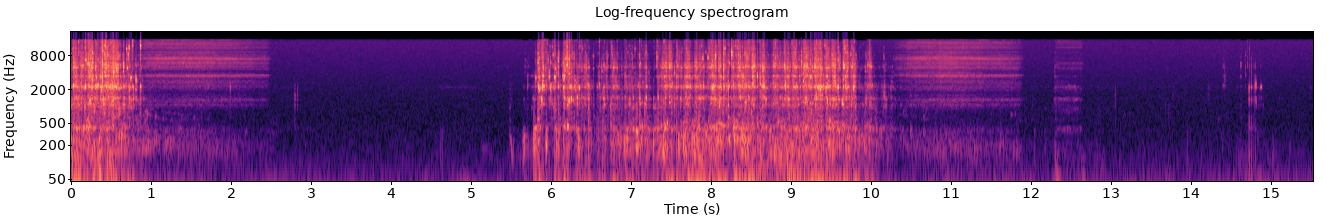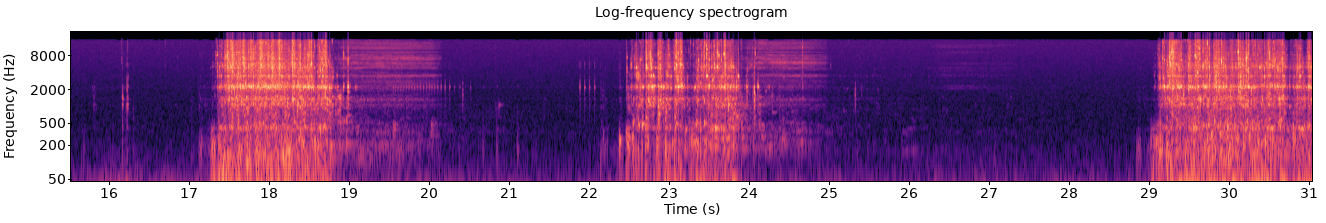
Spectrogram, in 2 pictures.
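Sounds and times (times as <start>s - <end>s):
exhaled bubble bursts underwater: 0.0s - 1.1s, 5.7s - 10.3s, 17.3s - 19.2s, 22.4s - 25.3s, 29.0s - 31.0s
faint clicks: 21.8s - 22.3s, 25.2s - 25.5s.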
